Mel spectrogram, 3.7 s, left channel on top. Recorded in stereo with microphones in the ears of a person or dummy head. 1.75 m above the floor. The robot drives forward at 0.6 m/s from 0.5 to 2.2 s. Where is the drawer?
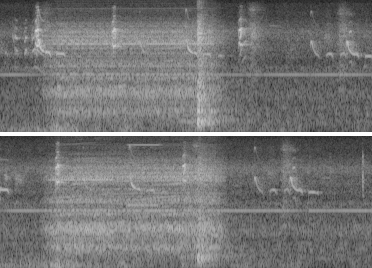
50° left (ahead or behind), 2 m; by 2.2 s 55° left (ahead or behind), 1.9 m.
